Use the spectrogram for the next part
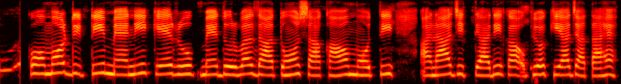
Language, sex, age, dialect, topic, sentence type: Hindi, female, 56-60, Garhwali, banking, statement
